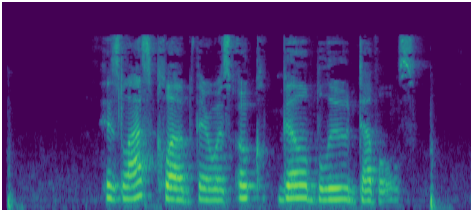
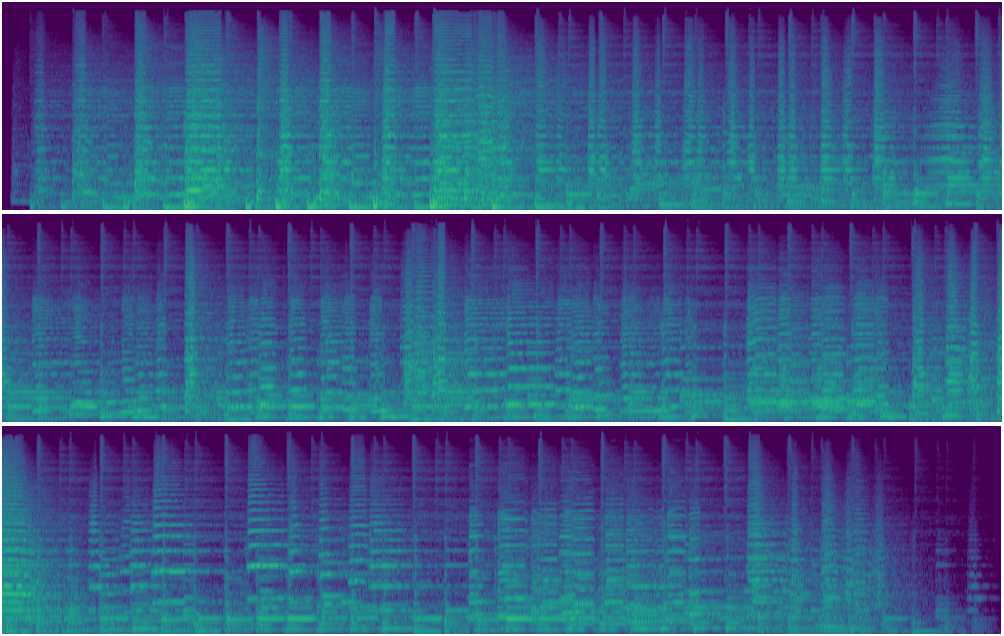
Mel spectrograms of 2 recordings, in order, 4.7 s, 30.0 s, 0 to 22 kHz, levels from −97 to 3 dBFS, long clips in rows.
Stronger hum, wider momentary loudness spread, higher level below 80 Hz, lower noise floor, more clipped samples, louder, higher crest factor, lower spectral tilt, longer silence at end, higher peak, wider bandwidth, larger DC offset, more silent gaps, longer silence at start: neither; first, 13 LU vs 10 LU; about the same, -54 dBFS vs -50 dBFS; first, -66 dBFS vs -62 dBFS; neither; first, -24 LUFS vs -37 LUFS; about the same, 18 dB vs 22 dB; about the same, -5 dB/octave vs -4.5 dB/octave; first, 0.35 s vs 0.2 s; first, -6 dBFS vs -16 dBFS; second, 11.5 kHz vs 19 kHz; neither; neither; about the same, 0.05 s vs 0.1 s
